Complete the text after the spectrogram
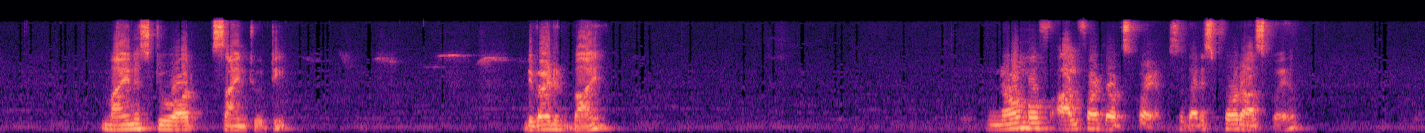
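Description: A man explains calmly, close to a microphone, with pauses between phrases.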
